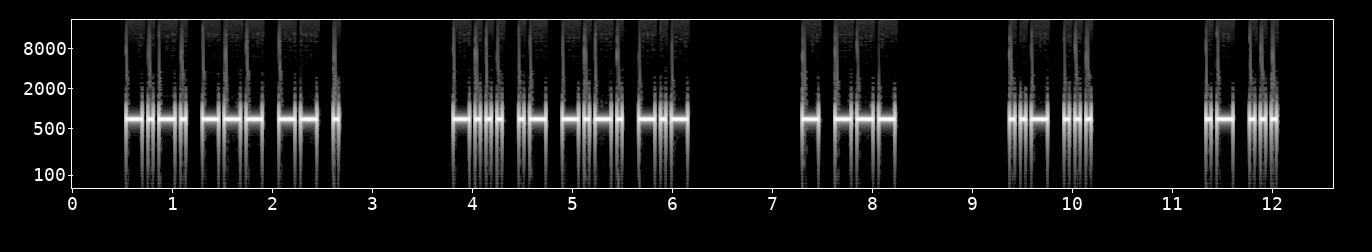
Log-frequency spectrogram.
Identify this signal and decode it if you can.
Morse code, heard as a keyed tone, about 21 wpm, 700 Hz. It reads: COME BACK TO US AS
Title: 3x Word-Spacing - Sentences from Top 500 Words - 22wpm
